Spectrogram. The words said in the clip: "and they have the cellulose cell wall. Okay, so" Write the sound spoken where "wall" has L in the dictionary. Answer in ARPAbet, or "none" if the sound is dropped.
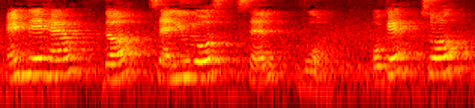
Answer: N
